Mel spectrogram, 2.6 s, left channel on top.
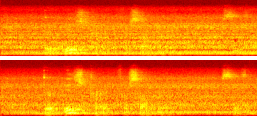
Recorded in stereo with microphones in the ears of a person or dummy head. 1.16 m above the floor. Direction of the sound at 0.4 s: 85° right.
